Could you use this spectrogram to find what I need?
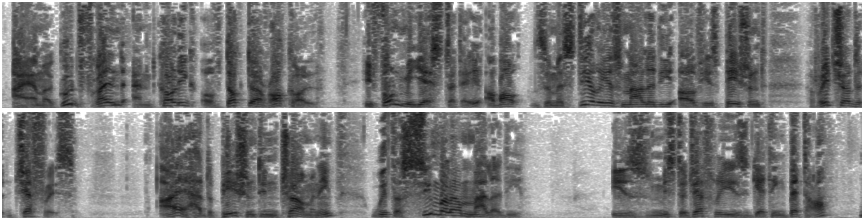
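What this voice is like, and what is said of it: Loud voice with German accent. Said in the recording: “in a loud voice. He had a German accent.”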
